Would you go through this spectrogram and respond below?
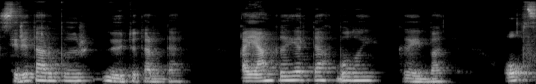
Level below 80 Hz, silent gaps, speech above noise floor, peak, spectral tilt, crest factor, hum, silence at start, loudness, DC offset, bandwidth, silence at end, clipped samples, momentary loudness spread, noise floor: -60 dBFS; 1.98-2.09 s, 2.32-2.38 s, 3.88-3.92 s; 42 dB; -2 dBFS; -4.5 dB/octave; 20 dB; none; 0 s; -22 LUFS; under 0.1%; over 20 kHz; 0 s; under 0.1%; 13 LU; -64 dBFS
